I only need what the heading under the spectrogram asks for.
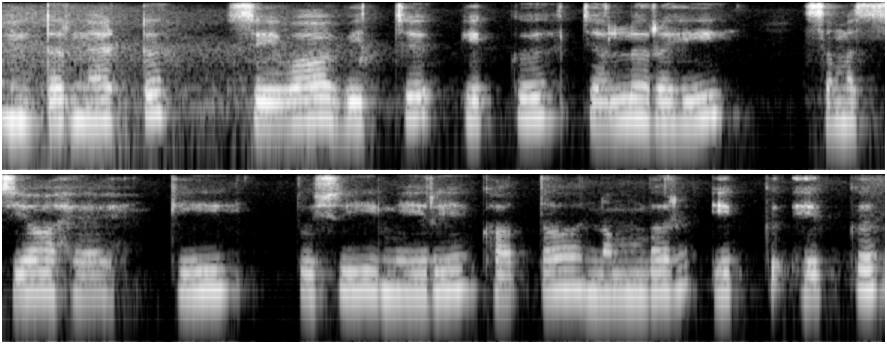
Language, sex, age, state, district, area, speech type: Punjabi, female, 45-60, Punjab, Muktsar, urban, read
